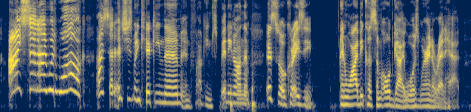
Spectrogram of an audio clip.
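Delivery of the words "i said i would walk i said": mock very high, shrill yelling. Retelling a woman yelling as police carry her through the park, retelling a yell. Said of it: "she's yelling".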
